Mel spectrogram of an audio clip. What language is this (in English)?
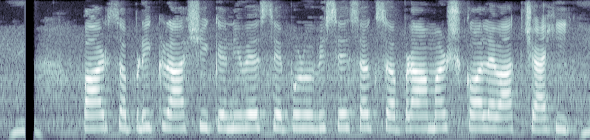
Maithili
